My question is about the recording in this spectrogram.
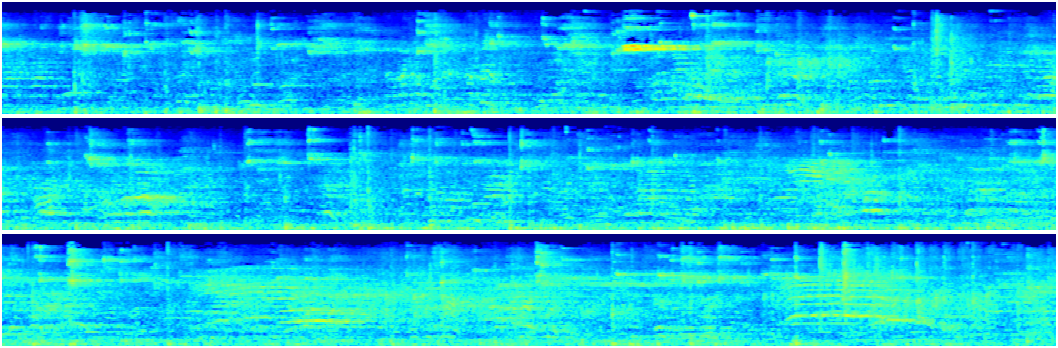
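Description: Basketball game in a large gym: a ball bouncing on the court in scattered knocks, under indistinct calling voices of players and spectators.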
